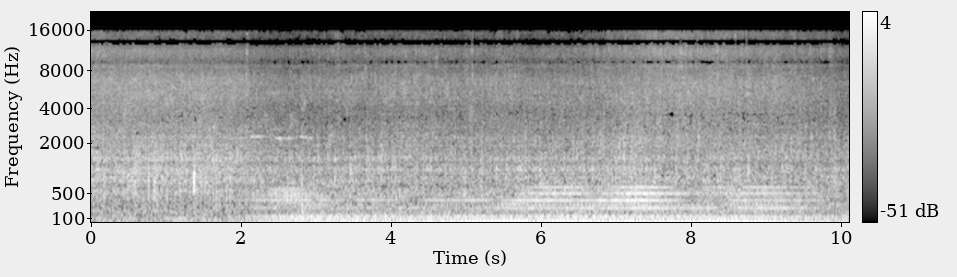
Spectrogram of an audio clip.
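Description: Hot oil sizzling steadily as a butterflied scorpion fish deep-fries in a pan on a portable gas burner. A steady low motor hum builds about two seconds in and fades near the end.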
